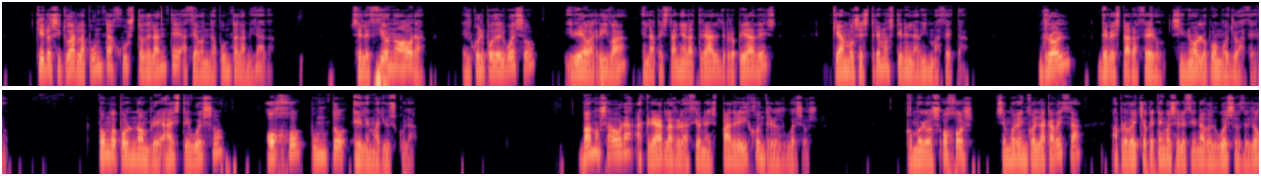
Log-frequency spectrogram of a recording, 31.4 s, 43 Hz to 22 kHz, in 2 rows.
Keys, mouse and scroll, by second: 5.6-7.2 middle drag, 5.6-5.9 scroll up 1, 7.2-9.0 drag, 9.0 right click, 9.5 click, 16.8 click.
